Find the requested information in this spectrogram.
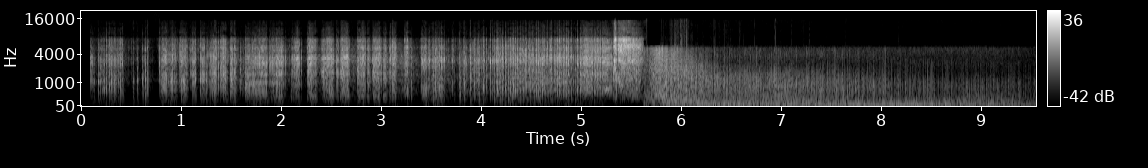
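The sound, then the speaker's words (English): A spaceship being catapulted into space in a narrated story, rendered as a launch effect: a run of crackling, rumbling bursts gives way to a sudden, heavy, sustained roar that swells and stays loud. “The ship was catapulted into space.”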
